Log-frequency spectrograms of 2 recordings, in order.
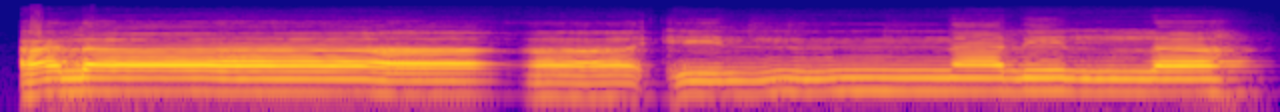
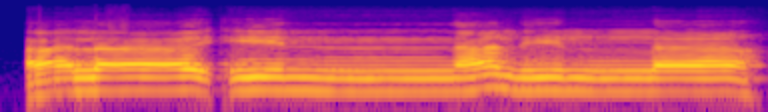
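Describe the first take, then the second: First: The long vowel is held for four counts. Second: The long vowel is held briefly, two counts. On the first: "Tapi kalau empat boleh juga" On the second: "pendek kan?"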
